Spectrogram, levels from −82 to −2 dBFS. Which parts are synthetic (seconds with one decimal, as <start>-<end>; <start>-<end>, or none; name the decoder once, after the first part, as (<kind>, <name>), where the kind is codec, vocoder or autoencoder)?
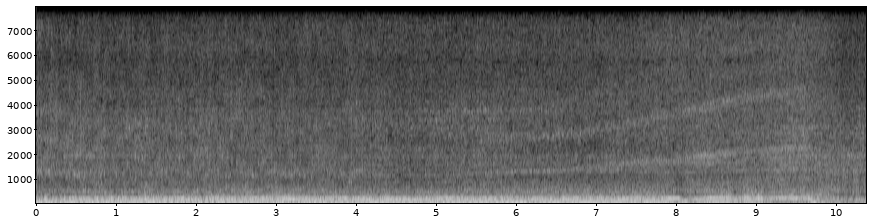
0.0-4.1 (codec, HILCodec)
